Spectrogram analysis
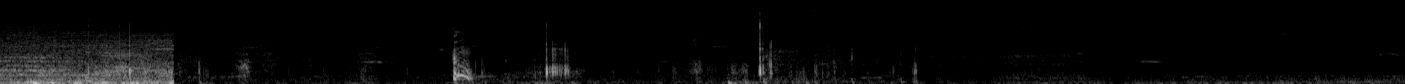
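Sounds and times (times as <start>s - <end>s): person hiccuping: 4.5s - 4.9s.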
